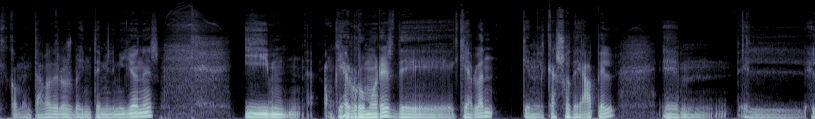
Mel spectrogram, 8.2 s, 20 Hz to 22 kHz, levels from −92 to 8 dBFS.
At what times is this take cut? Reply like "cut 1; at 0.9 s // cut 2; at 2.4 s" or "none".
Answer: none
